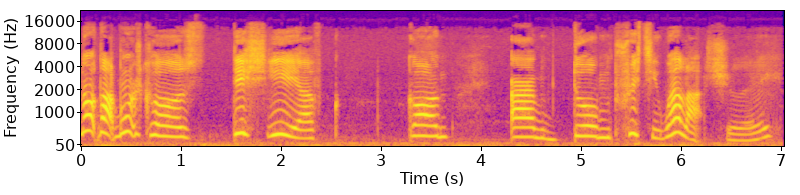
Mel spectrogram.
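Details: Male sibling (brother) who stammers; his stammering has been better this year; stammer (stuttering).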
